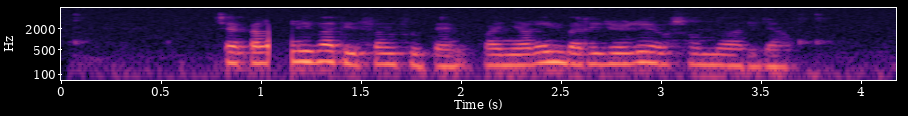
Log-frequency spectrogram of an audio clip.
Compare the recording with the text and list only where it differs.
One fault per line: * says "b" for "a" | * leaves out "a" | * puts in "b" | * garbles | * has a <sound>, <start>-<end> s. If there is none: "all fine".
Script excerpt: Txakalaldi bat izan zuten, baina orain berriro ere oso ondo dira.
* has a dropout, 1.0-1.2 s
